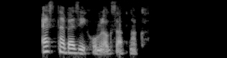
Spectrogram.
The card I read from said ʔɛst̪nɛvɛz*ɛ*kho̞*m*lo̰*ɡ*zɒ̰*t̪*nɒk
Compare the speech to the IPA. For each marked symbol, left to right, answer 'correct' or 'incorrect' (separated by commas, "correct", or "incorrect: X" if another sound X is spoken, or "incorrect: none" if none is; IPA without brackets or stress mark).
incorrect: i, correct, correct, correct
